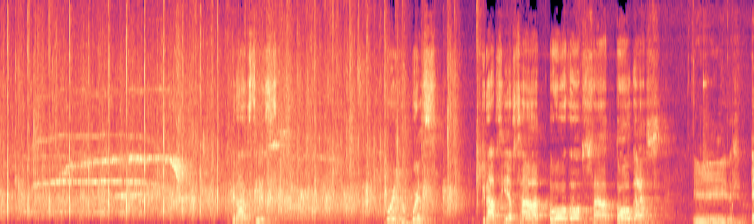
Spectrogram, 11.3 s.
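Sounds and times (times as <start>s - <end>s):
audience applause: 0.0s - 7.2s
speech: 3.5s - 4.2s, 5.8s - 6.6s, 7.2s - 11.3s.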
